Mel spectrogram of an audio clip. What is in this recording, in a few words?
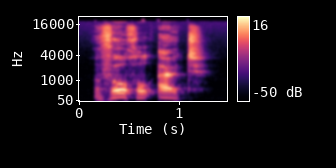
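"vogel uit", Dutch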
